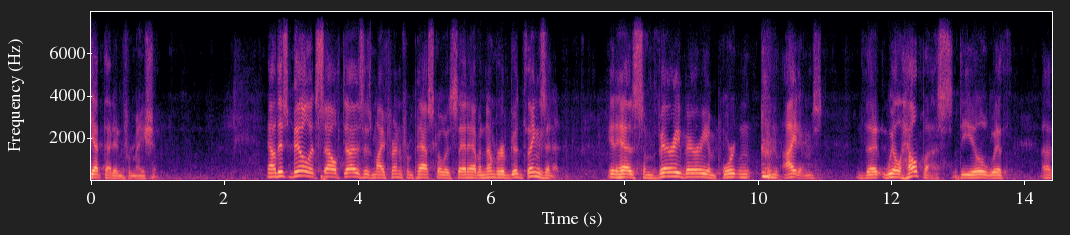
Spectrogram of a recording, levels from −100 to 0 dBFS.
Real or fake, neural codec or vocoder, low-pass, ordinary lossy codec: fake; codec, 24 kHz, 3 kbps, HILCodec; 7.2 kHz; Opus, 24 kbps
